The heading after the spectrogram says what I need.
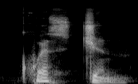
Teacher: when tion is after an s then it's pronounced differently it's pronounced with the CH sound the hard CH sound like chicken and change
